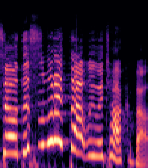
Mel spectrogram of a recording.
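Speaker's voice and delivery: very high, loud, animated, swooping yell. After reassuring a nervous listener, introducing the planned topic while yelling. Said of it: "I don't know why I'm yelling".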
